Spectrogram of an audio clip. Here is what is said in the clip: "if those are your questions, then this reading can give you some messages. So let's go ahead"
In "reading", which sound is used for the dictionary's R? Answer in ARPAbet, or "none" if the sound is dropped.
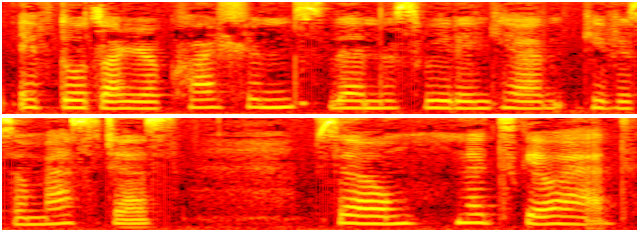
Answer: W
